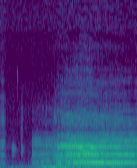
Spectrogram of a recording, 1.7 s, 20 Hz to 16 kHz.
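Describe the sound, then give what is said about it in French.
A flock of about 130 ewes and their lambs bleating outdoors, the lambs calling to the ewes, with one long, loud, wavering bleat swelling up after a quiet start and holding to the end. No one speaks. “déjà on les, entend, il y a un beau troupeau de, brebis.”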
